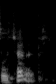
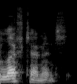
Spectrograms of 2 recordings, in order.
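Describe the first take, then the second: First: It is said the American way, 'loo-tenant'. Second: It is said the British way, 'lef-tenant'.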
